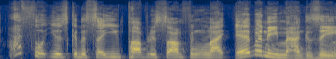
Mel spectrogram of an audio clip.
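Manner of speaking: mocking girl. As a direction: tease him like the girl at the bar, up high. Girls mock his answer.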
